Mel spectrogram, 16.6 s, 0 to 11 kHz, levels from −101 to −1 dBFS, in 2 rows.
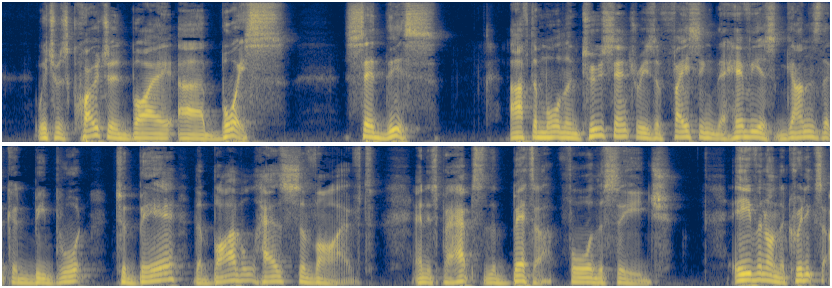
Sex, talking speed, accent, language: male, 145 wpm, Australian, English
